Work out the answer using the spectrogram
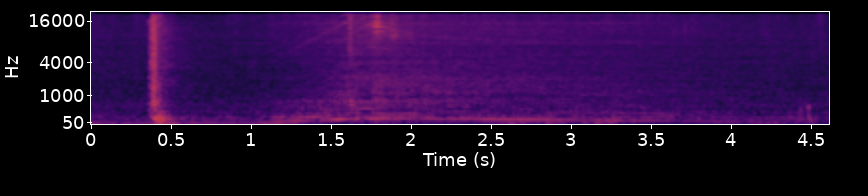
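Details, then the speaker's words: Cheap Audi TT Quattro, 130,000 miles, no history, power steering failing and dripping: after a door thud, engine revved with a blip, pitch rising cleanly and falling smoothly, no knock or rattle; engine sounds healthy. "It's done 130,000 miles. There's no history with it, but it sounds good."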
